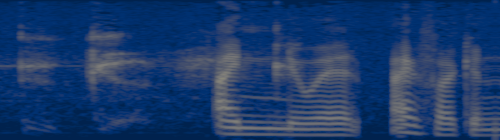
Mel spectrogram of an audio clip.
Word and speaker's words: Hugues: In French, in France, it is said as Hugues.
